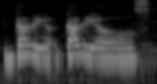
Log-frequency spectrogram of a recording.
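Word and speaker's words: gharials: that's so cute right i don't know how to pronounce this gabriel gabriel's or something canals i always thought it was a crocodile yeah it's gary gary ells and it's a type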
